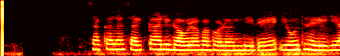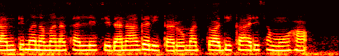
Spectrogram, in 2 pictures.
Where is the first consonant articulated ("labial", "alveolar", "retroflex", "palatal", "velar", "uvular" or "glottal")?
alveolar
